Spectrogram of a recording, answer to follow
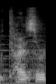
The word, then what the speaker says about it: Caesar: themselves something similar, from Caesar di Rome in the early Ottoman Empire, to the Kaiser of Germany, to being pronounced more like the word seizure in French and English, to a salad dressing in Tijuana.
